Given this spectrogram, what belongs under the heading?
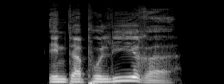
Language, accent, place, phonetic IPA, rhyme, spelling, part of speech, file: German, Germany, Berlin, [ɪntɐpoˈliːʁə], -iːʁə, interpoliere, verb, De-interpoliere.ogg
- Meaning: inflection of interpolieren: 1. first-person singular present 2. singular imperative 3. first/third-person singular subjunctive I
